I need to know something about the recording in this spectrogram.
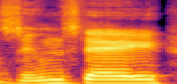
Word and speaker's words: zoomsday: my zoo meeting day i call it zoomsday um which rhymes with doomsday uh uh at at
